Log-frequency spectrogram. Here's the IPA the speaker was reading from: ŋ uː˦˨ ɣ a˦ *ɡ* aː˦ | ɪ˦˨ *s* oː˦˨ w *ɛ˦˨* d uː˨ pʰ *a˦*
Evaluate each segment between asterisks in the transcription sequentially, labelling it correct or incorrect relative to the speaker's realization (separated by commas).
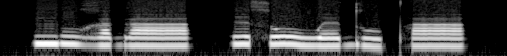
correct, correct, incorrect, correct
